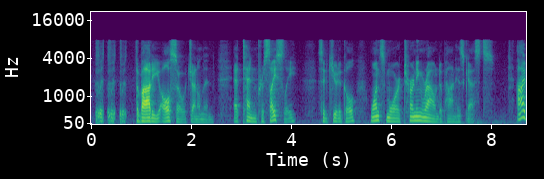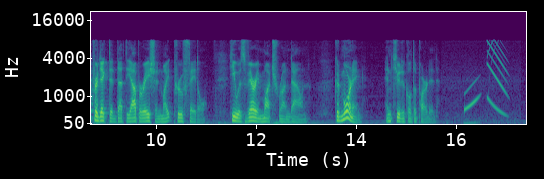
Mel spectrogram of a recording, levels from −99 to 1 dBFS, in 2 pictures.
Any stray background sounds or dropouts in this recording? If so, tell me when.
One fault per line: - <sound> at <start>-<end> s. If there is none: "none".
- laugh at 0.1-0.7 s
- chirp at 16.2-17.1 s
